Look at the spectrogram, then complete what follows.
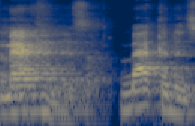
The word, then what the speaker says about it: mechanism: I pronounce mechanism. So I put usually 我们把逻辑重音会放在 mechanism. Mechanism. 就第一个音节 So what is mechanism?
